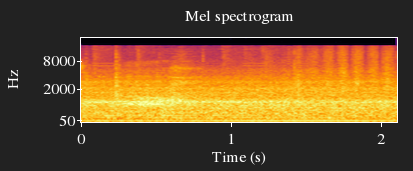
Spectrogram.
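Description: Steady rushing noise of running cooling fans over a low electrical hum.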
